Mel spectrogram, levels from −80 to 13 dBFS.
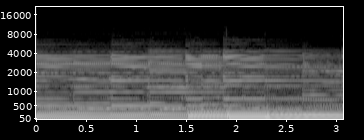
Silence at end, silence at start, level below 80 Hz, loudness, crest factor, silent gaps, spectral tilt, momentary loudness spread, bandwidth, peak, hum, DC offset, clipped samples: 0 s; 0 s; -26 dBFS; -17 LUFS; 12 dB; none; -8.5 dB/octave; 6 LU; 6 kHz; -4 dBFS; none; under 0.1%; under 0.1%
